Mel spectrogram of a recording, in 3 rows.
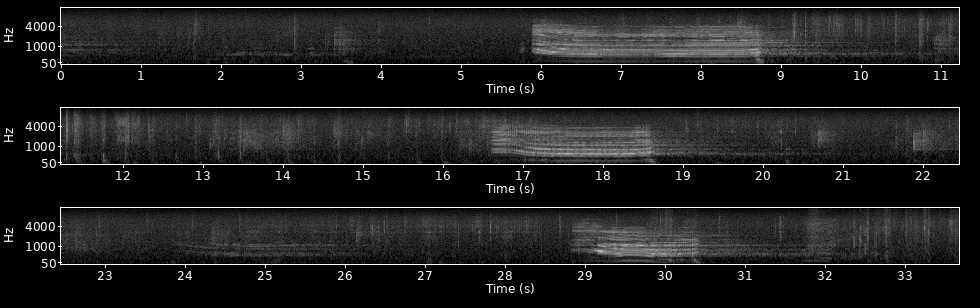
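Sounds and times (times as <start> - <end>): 
background hiss: 0.0 - 33.6
Red deer roaring: 5.9 - 10.1, 16.6 - 20.2, 28.8 - 32.3.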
